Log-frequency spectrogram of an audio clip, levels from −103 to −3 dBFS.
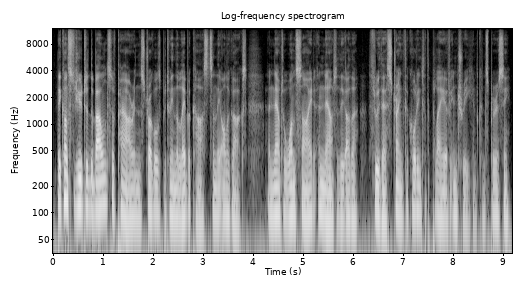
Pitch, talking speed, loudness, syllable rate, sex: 90 Hz, 240 wpm, -22 LUFS, 6.9 syllables/s, male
